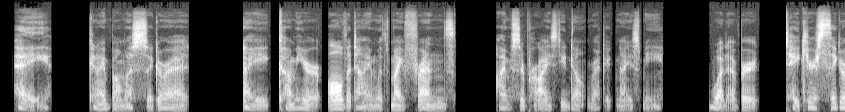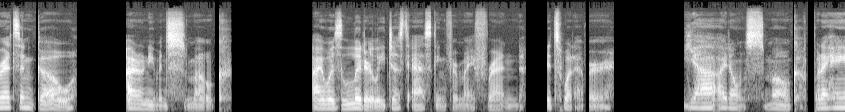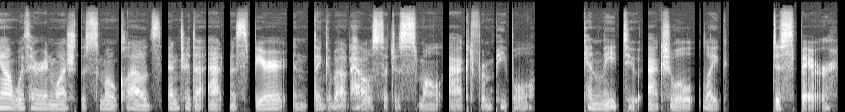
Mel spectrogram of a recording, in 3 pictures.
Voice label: Goth Teen, voice acting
